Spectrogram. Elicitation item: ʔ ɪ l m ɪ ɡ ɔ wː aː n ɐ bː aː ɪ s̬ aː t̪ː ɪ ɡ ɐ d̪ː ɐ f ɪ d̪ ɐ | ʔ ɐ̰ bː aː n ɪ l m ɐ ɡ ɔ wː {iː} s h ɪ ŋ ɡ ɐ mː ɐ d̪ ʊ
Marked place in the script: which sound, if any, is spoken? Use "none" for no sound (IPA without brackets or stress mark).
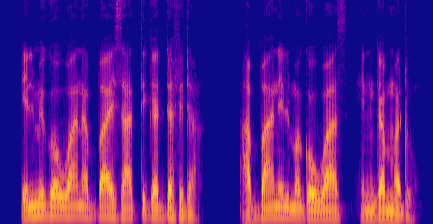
aː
